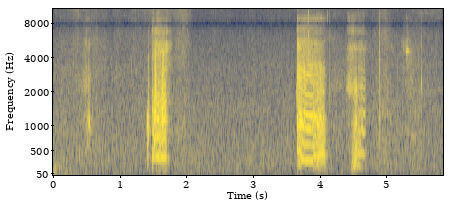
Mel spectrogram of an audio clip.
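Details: Animal in the morning, also sneezing, grunting and sticking out its tongue: two loud nasal honking snorts with a few faint snuffles in a quiet room.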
